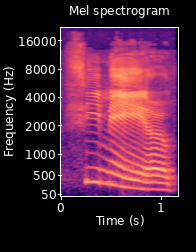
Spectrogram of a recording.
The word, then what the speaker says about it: female: 얘가 언챙이 f에다가 이때 에라고 안 그러고 이라고 발음을 해요. 그래서 fe를 써. female 그러면 여성이라는 뜻이에요.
